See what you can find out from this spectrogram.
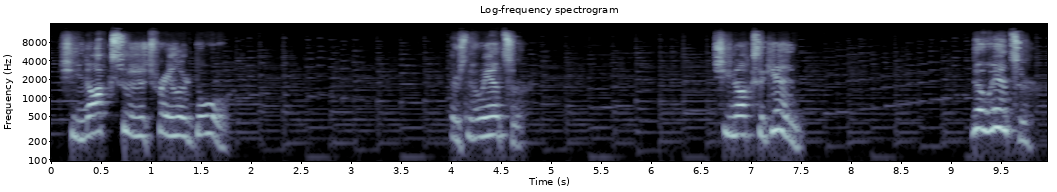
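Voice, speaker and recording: A woman reading scripted scene narration for a radio play in a husky, breathy voice. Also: a little high, darkish tone.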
